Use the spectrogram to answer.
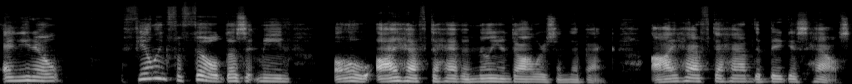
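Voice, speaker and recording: The recording is very clean, with a silent background. The speech moves at a fairly slow pace. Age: 50s. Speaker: YouTube livestreamer. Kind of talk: motivational talk to live chat. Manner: emphatic, repeats phrases.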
